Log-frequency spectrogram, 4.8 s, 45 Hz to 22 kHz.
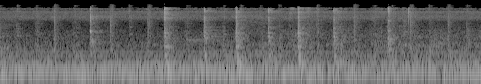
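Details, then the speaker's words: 1968 Baja Beetle after wiring fixes and starter replacement: quick uneven ticking, no crank, starter clicking without turning over; owner suspects insufficient power, battery and wiring tested, key cylinder cleaned next. Starter clicking, no crank. "i mean it's getting power it's just not getting enough power i don't think"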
